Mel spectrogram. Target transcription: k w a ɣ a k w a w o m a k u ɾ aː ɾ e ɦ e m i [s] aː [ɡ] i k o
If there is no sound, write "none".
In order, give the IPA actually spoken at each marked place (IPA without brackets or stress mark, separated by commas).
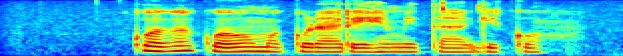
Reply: t, ɡ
